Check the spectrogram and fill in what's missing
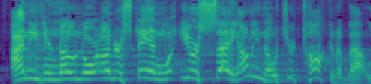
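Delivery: loud, high-pitched protest; indignant denial. Retold or imitated. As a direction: deny it hotly, rushing the second sentence. Acting out Peter's indignant denial.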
